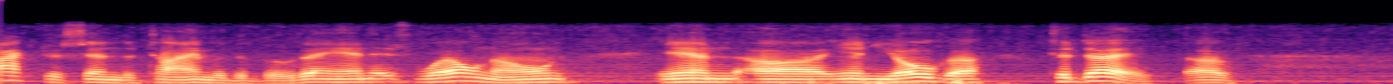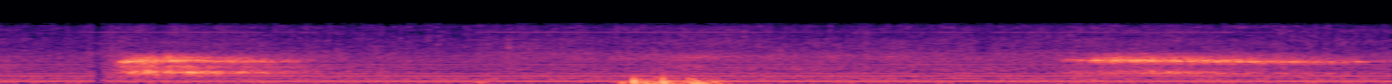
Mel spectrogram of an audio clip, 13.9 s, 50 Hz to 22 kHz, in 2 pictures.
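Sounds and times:
speech: 0:00.0 - 0:06.3
long slow deep breaths: 0:02.9 - 0:03.3, 0:06.2 - 0:08.8, 0:12.2 - 0:13.9.

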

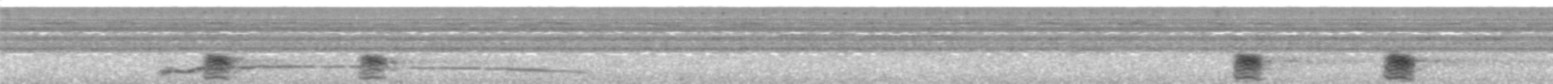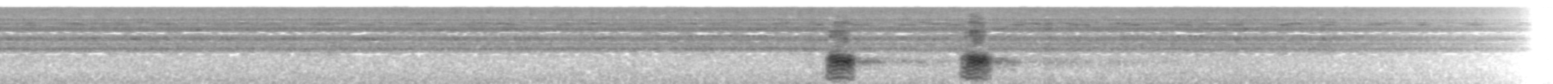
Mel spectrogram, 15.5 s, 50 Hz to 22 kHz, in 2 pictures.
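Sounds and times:
droning chorus of insects or frogs: 0:00.0 - 0:15.4
flushed American bittern cock-cock calls: 0:00.8 - 0:03.1.

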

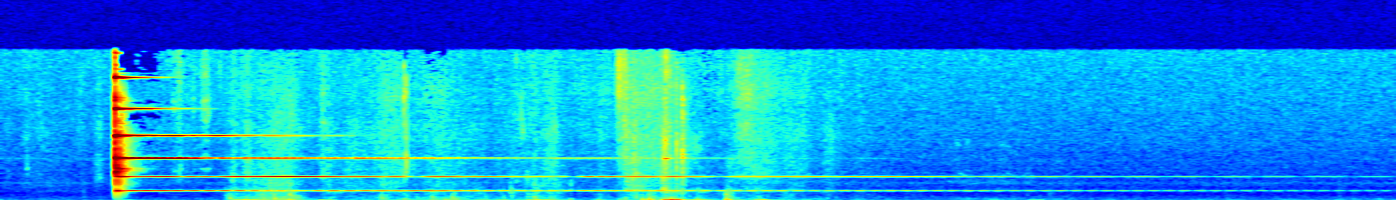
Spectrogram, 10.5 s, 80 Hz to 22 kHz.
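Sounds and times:
meditation bell struck and ringing: 0:00.9 - 0:10.4
faint low rustling: 0:01.7 - 0:06.4.

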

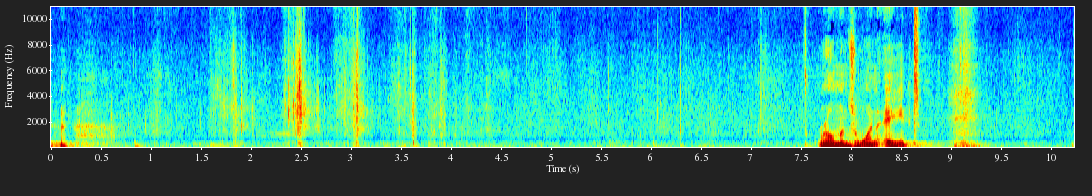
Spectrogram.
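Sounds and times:
Bible paper pages turning: 0:01.6 - 0:04.5
speech: 0:07.7 - 0:08.8.

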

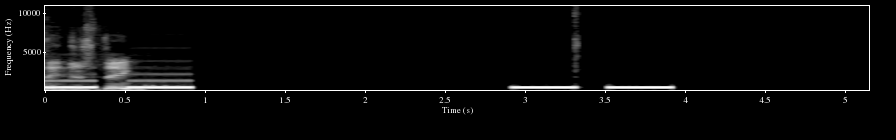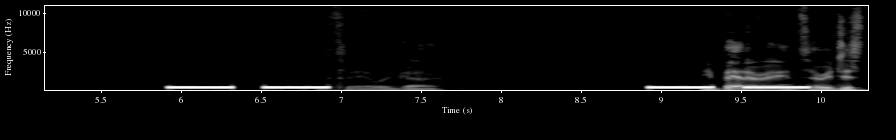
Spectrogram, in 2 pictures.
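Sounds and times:
speech: 0:00.4 - 0:00.8, 0:07.0 - 0:07.7, 0:09.4 - 0:10.2
steady low electronic telephone beeps while placing a call: 0:02.9 - 0:04.0, 0:05.9 - 0:06.9, 0:08.9 - 0:09.9.

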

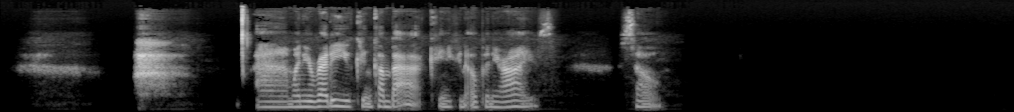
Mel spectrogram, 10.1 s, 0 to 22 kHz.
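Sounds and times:
deep breath released out through the mouth: 0:00.1 - 0:02.0, 0:05.7 - 0:06.2
speech: 0:02.6 - 0:05.6, 0:06.2 - 0:06.7.

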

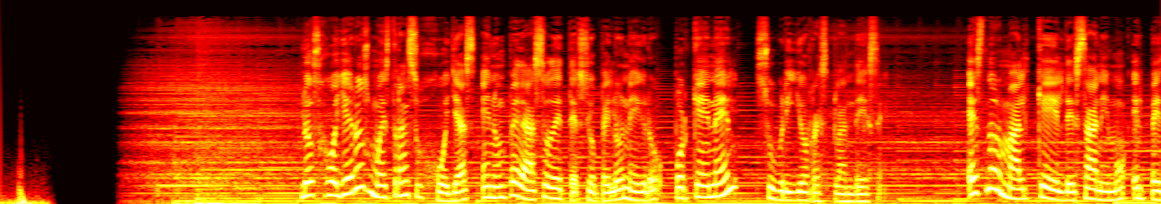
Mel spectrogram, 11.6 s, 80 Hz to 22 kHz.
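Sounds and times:
deep heartbeat thump: 0:00.0 - 0:00.6
speech: 0:03.0 - 0:09.0, 0:09.7 - 0:11.5.

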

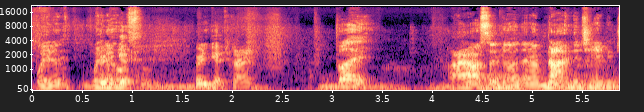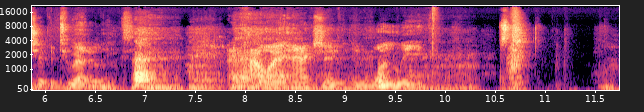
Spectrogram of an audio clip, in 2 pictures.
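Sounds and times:
speech: 0:00.0 - 0:10.0, 0:10.6 - 0:10.8
dogs barking: 0:06.8 - 0:08.4.

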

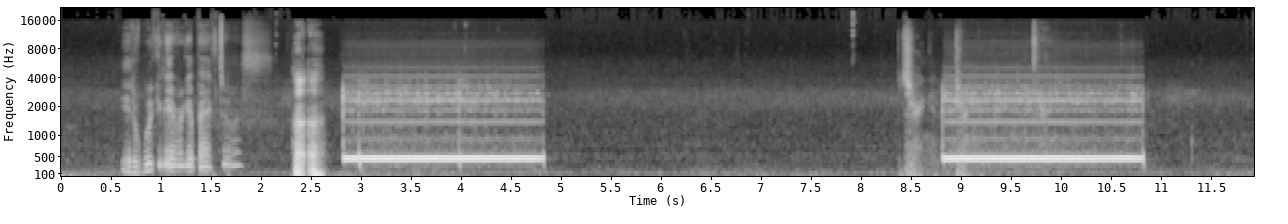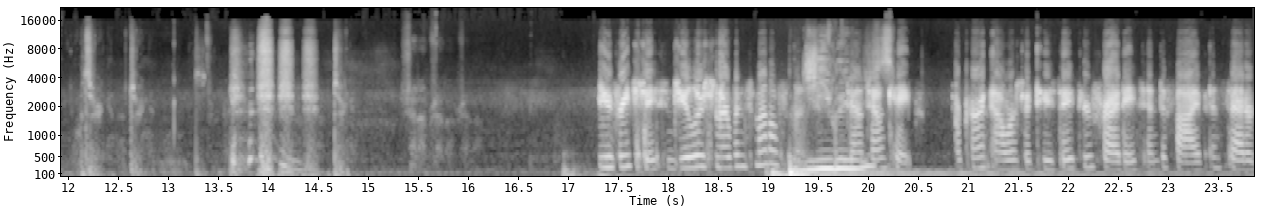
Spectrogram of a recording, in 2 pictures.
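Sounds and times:
speech: 0:00.6 - 0:02.7, 0:17.4 - 0:23.8
ringback tones on a phone line: 0:02.8 - 0:04.8, 0:08.8 - 0:10.8.

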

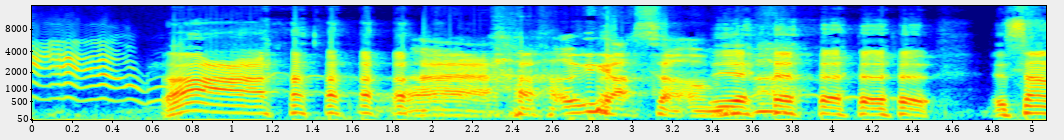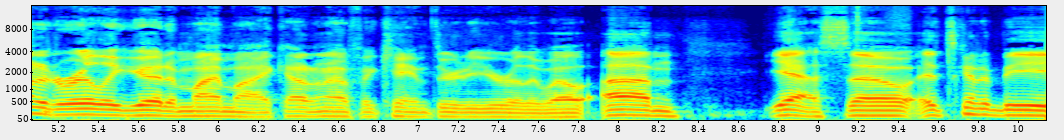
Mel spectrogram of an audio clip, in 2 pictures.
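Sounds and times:
cat meowing loudly: 0:00.0 - 0:00.9
speech: 0:00.6 - 0:10.1
laughter: 0:00.7 - 0:04.6.

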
